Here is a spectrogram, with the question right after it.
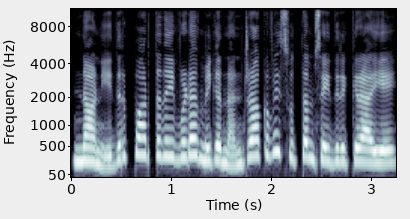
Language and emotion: Tamil, surprised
